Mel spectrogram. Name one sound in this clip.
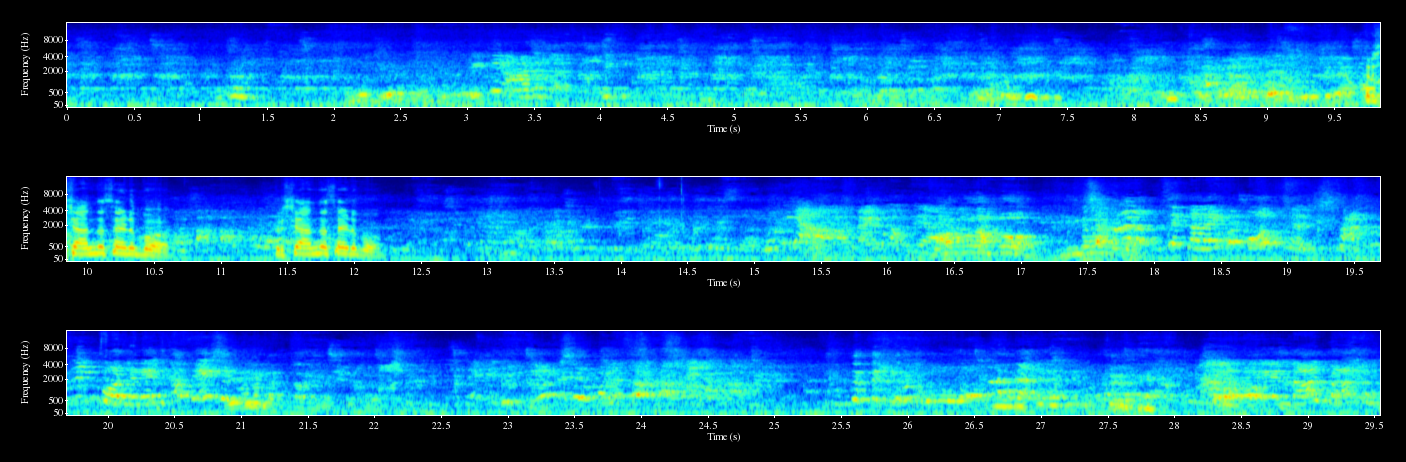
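A woman talks animatedly nearby.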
